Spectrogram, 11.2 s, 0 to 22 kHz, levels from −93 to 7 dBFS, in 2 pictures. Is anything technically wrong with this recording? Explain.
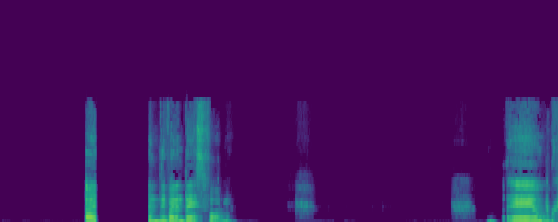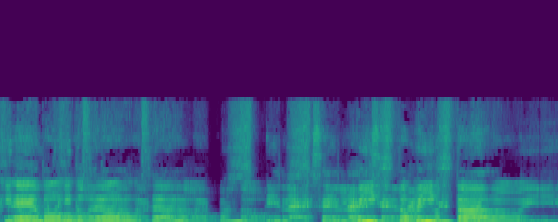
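Yes, three things stand out. From 0.95 to 1.49 s there's a playback stall: the speech just drops out for about half a second mid-flow. The player most likely ran dry of data or had its thread blocked, so output went silent until it recovered.

Right after, from 1.49 to 2.53 s, you get time-compressed catch-up. The player trims its backlog by snipping out small pieces and cross-fading over the gaps, so the speech runs about 1.5 times fast at normal pitch.

Then from 5.47 to 10.39 s there's a doubled audio track. A second full-band copy trails about half a second behind at roughly the same level, with no decay or room colour. It cuts in and out abruptly, likely from a slower second capture path or a misaligned edit.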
